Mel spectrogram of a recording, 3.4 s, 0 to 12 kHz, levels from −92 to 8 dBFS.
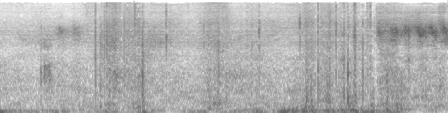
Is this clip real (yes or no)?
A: no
